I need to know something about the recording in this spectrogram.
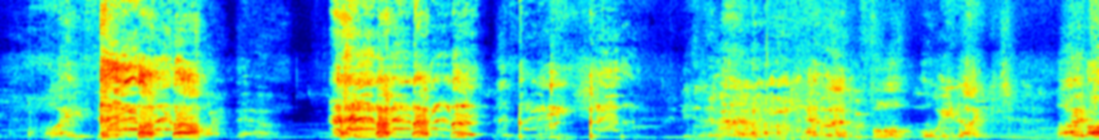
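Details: Person after inhaling a big bowl of cannabis smoke: repeated harsh, voiced coughs and strained gasping in a prolonged coughing fit.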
